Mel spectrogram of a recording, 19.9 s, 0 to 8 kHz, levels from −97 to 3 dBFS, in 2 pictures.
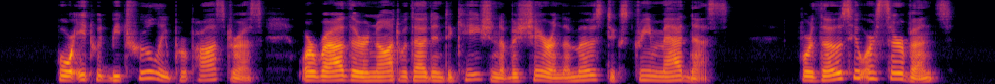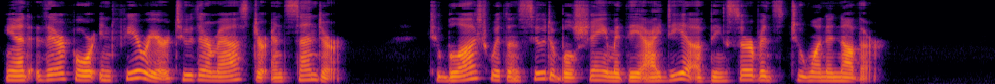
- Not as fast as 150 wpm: Yes, average, 140 wpm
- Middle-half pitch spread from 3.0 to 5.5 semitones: Yes, average, 3.4 semitones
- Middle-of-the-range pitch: Yes, medium, 155 Hz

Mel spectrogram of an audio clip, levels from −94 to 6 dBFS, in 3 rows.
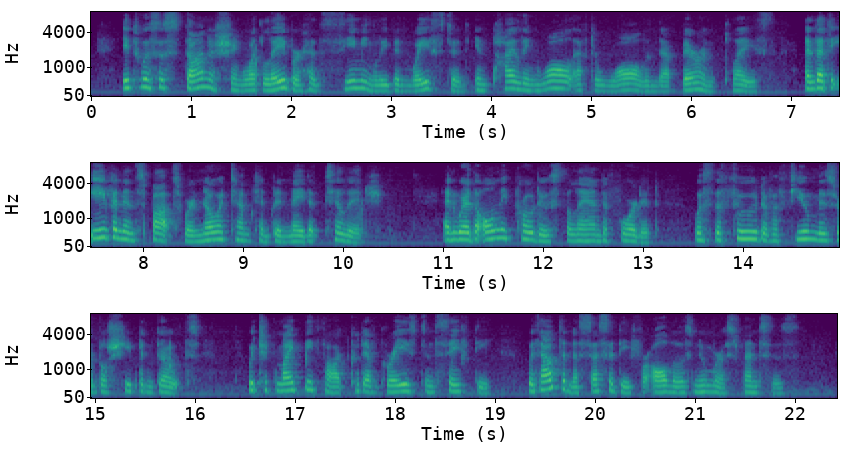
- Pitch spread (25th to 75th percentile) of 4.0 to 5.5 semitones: Yes, average, 4.5 semitones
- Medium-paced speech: Yes, average, 180 wpm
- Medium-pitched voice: Yes, medium, 180 Hz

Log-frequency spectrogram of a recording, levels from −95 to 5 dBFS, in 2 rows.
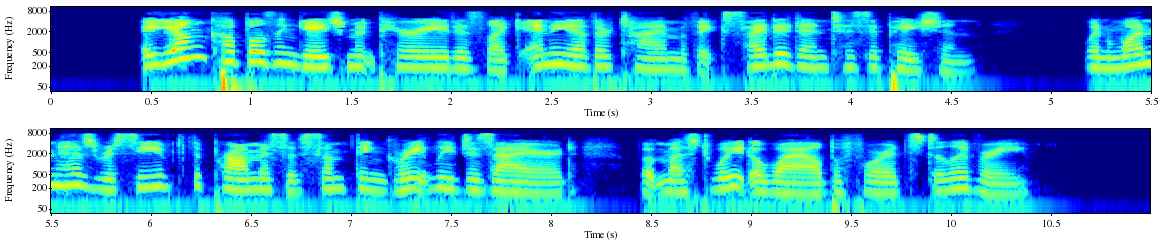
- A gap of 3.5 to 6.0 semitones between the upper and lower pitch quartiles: Yes, average, 4.0 semitones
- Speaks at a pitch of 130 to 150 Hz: No, high, 190 Hz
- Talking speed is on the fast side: No, average, 165 wpm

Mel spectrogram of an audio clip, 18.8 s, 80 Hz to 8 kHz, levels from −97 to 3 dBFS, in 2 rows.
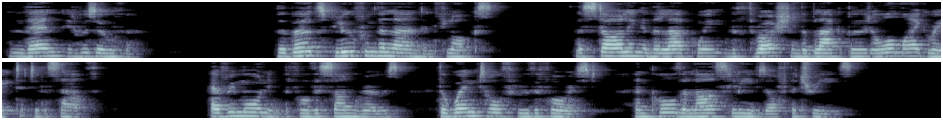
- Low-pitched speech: No, medium, 180 Hz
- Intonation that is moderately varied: No, narrow, 2.3 semitones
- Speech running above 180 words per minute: No, average, 155 wpm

